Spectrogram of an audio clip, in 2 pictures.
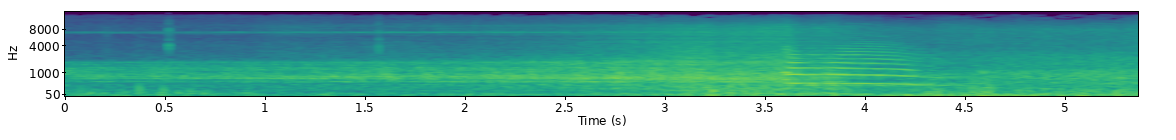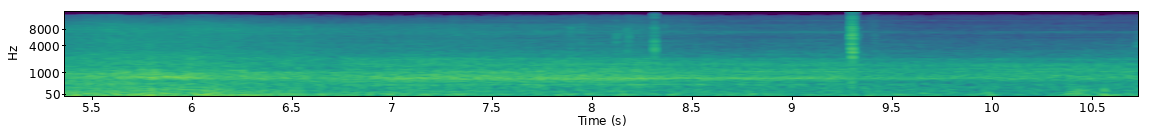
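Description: A passenger train running through a station at speed, its rush swelling and then fading, sounds one short horn blast about three and a half seconds in, the note dropping in pitch as it passes. A sharp click near the end.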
